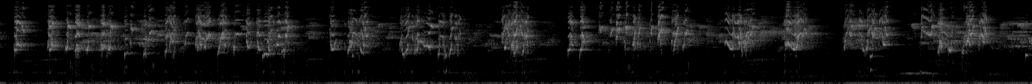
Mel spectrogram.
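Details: A lovebird's ngeriwik trill, meant as practice material for young birds and birds that have stopped trilling. Gritty, rasping chatter pours out in uneven bursts of one to two seconds separated by short breaks.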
